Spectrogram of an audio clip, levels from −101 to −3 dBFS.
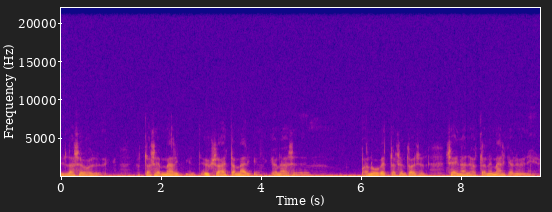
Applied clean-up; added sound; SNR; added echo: none; none; none; none.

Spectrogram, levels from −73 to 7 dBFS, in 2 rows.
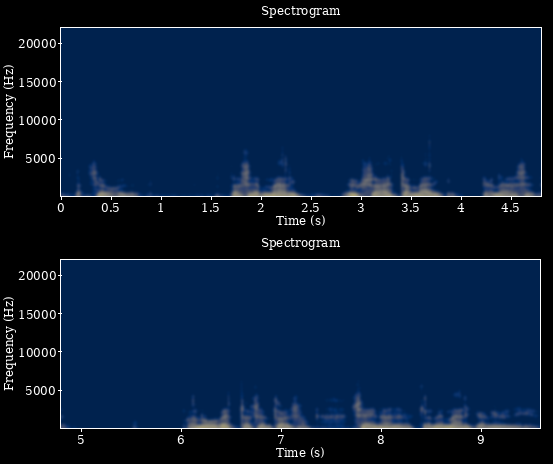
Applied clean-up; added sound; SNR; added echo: neural mask model DeepFilterNet 3.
